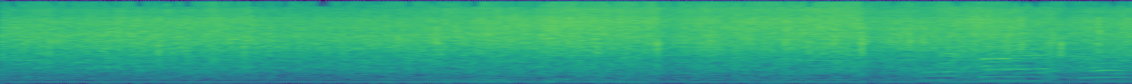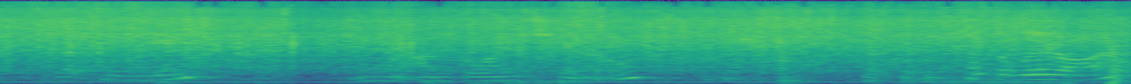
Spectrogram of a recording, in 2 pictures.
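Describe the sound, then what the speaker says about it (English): Rapini sizzles and steams steadily in a hot pan, a loud continuous crackling fry throughout, with a person talking over it in the second half. "we've let it saute, steam a little bit."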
